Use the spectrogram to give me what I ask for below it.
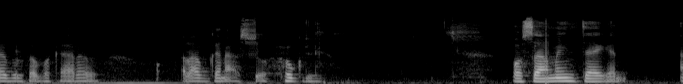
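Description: Speech runs through the whole clip with a dull, smeared quality, a watery warble on sustained vowels and fizzy sibilants. The cause is likely AAC compression at a low bitrate, around 32 kbps. The codec has discarded all content above 10.2 kHz and thinned the bands it kept. On a spectrogram this shows as a flat, hard ceiling at 10.2 kHz, with patchy holes and blurred, mottled energy in the upper bands instead of clean harmonic lines.

A repeated buffer interrupts the speech three times. From 2.50 to 2.56 s, the same 20 ms piece of audio plays three extra times in a row. This produces a short buzzy stutter, and about 70 ms of sound goes missing. Shorter single repeats of a 20 ms piece follow at 4.06 to 4.08 s and 5.46 to 5.48 s, each heard as a click-like hiccup. In the waveform, identical 20 ms blocks sit back to back with abrupt joins. On the spectrogram, each join appears as a thin vertical broadband line.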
